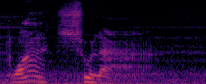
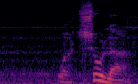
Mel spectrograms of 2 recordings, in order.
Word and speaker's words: Wauchula: Wula. Wula the U is silent in the pronunciation of this town.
